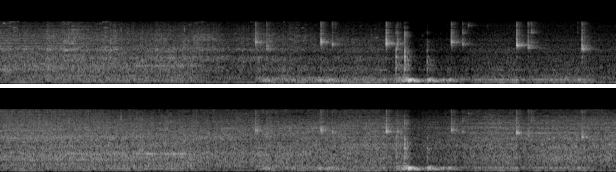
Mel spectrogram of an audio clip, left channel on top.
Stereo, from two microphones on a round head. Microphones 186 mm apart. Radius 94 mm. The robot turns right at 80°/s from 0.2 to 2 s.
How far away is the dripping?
About 0.9 m.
